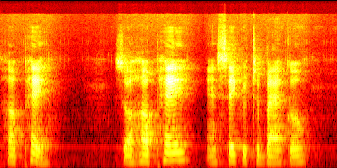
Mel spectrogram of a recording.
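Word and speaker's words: hapé: And as you see, it says it's pronounced hape.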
